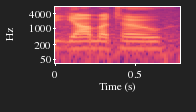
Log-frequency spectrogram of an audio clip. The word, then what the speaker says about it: Yamato: other Japanese battleship the Yamato or Yamato is I know it can be pronounced either way I'm I'm just used to Sadie Amato I know it's technically Yamato but yeah anyway we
